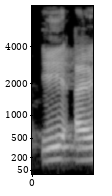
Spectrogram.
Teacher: ए ऐ का उच्चारण कंठ तालव्य से होता है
